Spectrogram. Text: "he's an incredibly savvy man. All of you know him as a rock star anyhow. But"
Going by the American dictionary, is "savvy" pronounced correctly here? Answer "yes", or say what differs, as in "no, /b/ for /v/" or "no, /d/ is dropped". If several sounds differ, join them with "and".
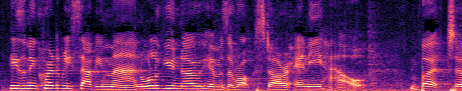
no, /b/ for /v/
